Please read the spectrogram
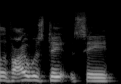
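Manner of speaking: usual speaking voice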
